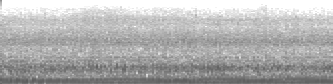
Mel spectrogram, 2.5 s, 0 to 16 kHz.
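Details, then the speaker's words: Infiniti G20 with SR20VE engine, not run for years, new K&N cone filter, E60 MAF, just started cold, not yet at temperature: steady even low drone with smooth unbroken firing, no knocks or misses; clean normal idle. "Okay, it's not in gear. Let's find out. There you go. It runs. It's alive. It is uh It's alive. Oh my gosh."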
